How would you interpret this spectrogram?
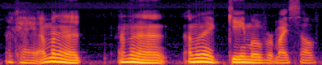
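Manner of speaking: loud, strained frustrated outburst; furious gamer at a fishing minigame; raging. Real, not acted. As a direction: blow up at the game. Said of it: "So much rage for one person".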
